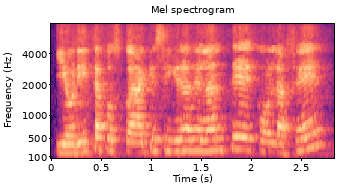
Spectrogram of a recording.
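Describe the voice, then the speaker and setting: A woman's voice: a little high, moderate pace. An older woman singer, telling stories in a chatty, folksy way full of "¿eh?" tags. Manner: chatty, folksy, frequent "¿eh?" tags and repeated words. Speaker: singer being interviewed. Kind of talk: warm, rambling storytelling interview. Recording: echoey room, voice from a distance, faint hum.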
